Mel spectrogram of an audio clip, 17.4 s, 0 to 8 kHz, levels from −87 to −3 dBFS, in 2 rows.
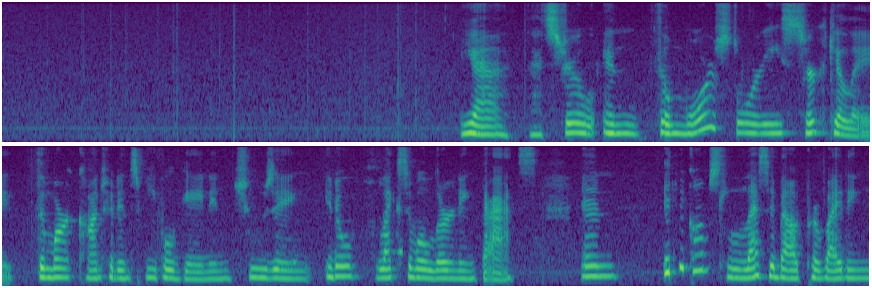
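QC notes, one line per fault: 12.62–12.70 s, echo leak: a brief delayed copy of the speech, 117 ms late and about 10 dB down, likely loudspeaker pickup the other side's echo canceller missed.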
